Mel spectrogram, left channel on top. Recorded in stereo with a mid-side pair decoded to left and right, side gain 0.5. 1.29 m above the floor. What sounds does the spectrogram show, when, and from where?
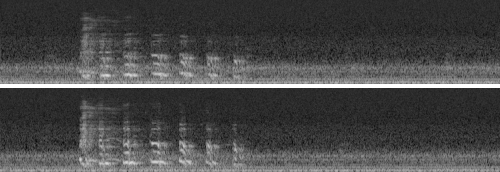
0.8 s a giggle: 65° right, 6.5 m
